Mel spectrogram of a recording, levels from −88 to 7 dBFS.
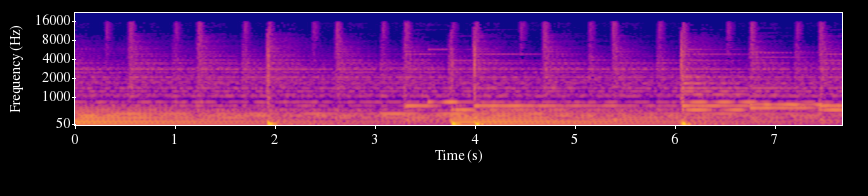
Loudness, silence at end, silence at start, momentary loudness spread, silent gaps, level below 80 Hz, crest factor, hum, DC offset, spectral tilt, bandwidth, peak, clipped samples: -23 LUFS; 0 s; 0 s; 11 LU; none; -24 dBFS; 20 dB; none; under 0.1%; -6 dB/octave; 16 kHz; -2 dBFS; under 0.1%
